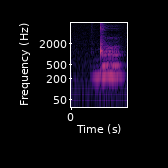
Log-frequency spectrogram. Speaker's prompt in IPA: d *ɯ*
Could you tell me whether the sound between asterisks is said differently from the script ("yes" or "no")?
no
